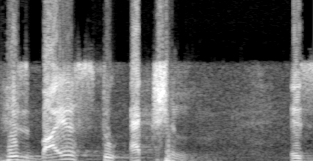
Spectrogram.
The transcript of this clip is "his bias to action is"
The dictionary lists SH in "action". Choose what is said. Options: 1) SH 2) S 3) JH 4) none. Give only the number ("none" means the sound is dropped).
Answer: 1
